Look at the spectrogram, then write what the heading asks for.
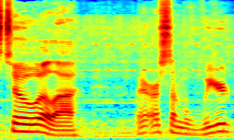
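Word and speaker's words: Tooele: into willa which yeah that's how you pronounce to willa everyone it's not thule it's to willa there are some weird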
